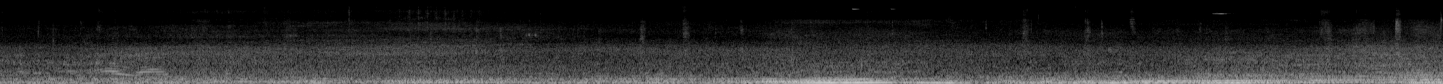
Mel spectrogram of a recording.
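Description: Road traffic: cars passing on a street, with one vehicle's engine loudest about eight seconds in and another engine rising in pitch as it speeds up near the end.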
